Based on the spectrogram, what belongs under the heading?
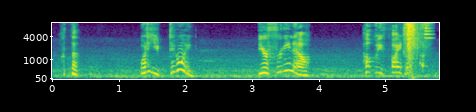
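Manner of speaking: stunned hero losing strength; confused Deku. Acted. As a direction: stammer in disbelief. Deku voiced confused, fading.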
